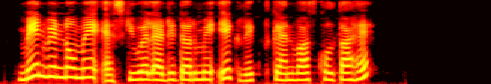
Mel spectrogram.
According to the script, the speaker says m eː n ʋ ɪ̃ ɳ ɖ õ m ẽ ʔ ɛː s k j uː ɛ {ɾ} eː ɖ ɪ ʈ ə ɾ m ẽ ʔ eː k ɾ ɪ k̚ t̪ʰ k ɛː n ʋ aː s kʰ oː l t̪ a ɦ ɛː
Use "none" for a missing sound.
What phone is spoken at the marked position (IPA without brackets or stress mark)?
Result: l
